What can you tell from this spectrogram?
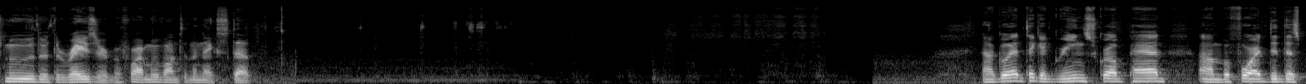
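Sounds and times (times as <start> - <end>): razor blade scraping metal: 3.6 - 6.1.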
